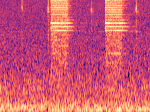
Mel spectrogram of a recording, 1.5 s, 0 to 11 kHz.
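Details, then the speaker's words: Align T-Rex 500 BEC speed controller after re-powering, reading back settings: two short identical high beeps half a second apart, meaning helicopter mode 1 soft start (then two for medium throttle response). "for helicopter one soft start and two for medium speed throttle response"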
